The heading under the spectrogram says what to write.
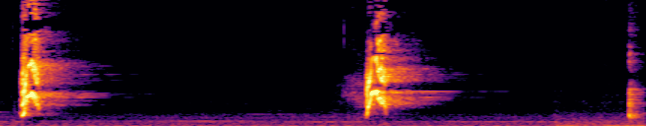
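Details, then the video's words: Pet grey parrot screaming indoors in the afternoon: two loud, sharp, piercing shrieks about two seconds apart, each falling away quickly, then a brief softer squawk, over a faint steady hum. "소리지르는 회색앵무"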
